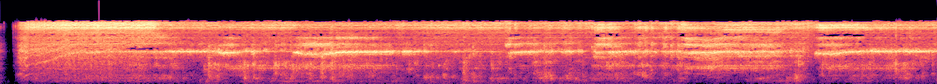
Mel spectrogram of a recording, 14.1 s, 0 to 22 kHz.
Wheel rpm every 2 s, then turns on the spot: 140, 230, 230, 230, 230, 230, 230.
none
